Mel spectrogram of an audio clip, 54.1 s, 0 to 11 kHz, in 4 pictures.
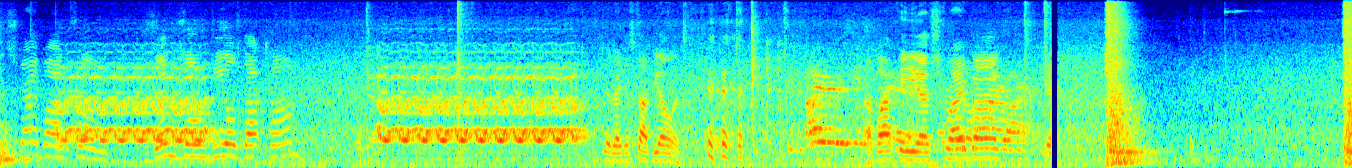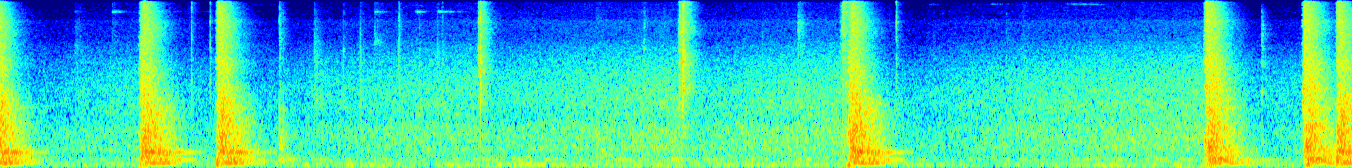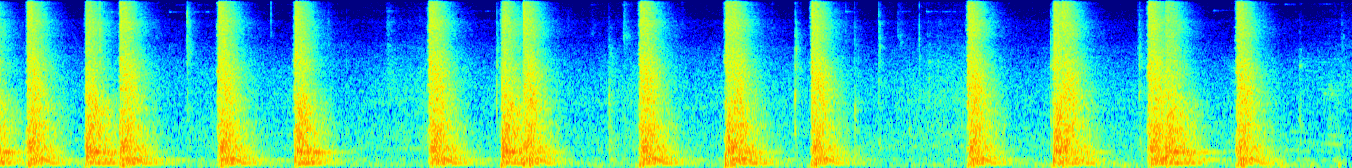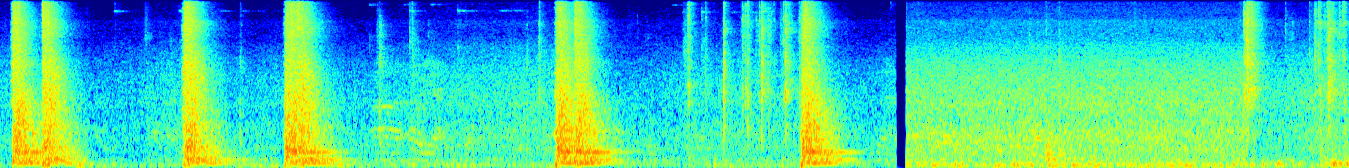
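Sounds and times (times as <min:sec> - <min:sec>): gunshots: 0:26.6 - 0:30.4, 0:31.3 - 0:32.7, 0:33.4 - 0:35.6, 0:36.7 - 0:39.8, 0:40.7 - 0:41.4, 0:42.4 - 0:43.9, 0:46.1 - 0:46.8.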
